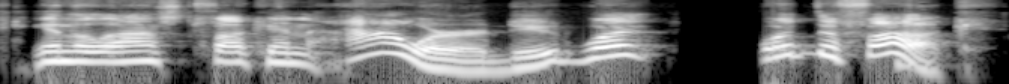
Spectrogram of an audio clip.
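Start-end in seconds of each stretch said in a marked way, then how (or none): 1.9-3.2 high, slow disbelief; slow, high exasperated outburst; incredulous what the fuck. Real, not acted. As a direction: drag it out in disbelief. Confronting a streamer's insults.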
